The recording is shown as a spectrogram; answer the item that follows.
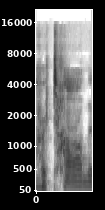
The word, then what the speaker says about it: Kratom: Kratom is how it's actually apparently pronounced, is what Hamilton says on Hamilton's Pharmacopoeia on Vice.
